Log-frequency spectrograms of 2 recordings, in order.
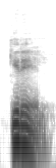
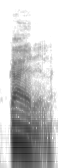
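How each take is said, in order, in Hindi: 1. पहला syllable 'ki' जैसा सुनाई देता है। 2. पहला सिलेबल 'kai' जैसा सुनाई देता है। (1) "टू बी एग्जैक्टली ये किरेल ही होता है" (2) "कई बार कायरल बोल देते हैं"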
